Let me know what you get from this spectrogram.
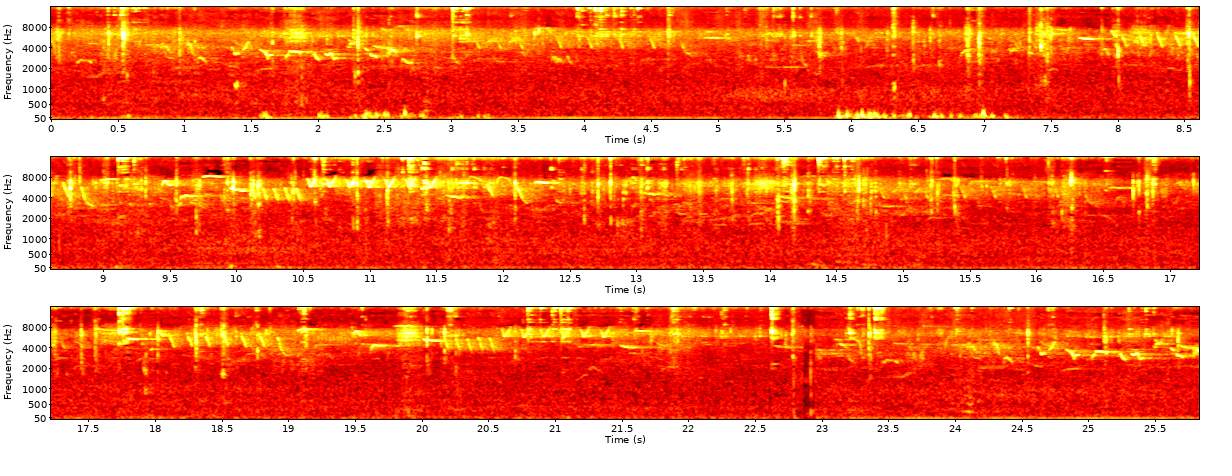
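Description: Birds chirping and calling in short repeated notes, over a steady outdoor background, with a few low thumps near the start and about six seconds in.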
